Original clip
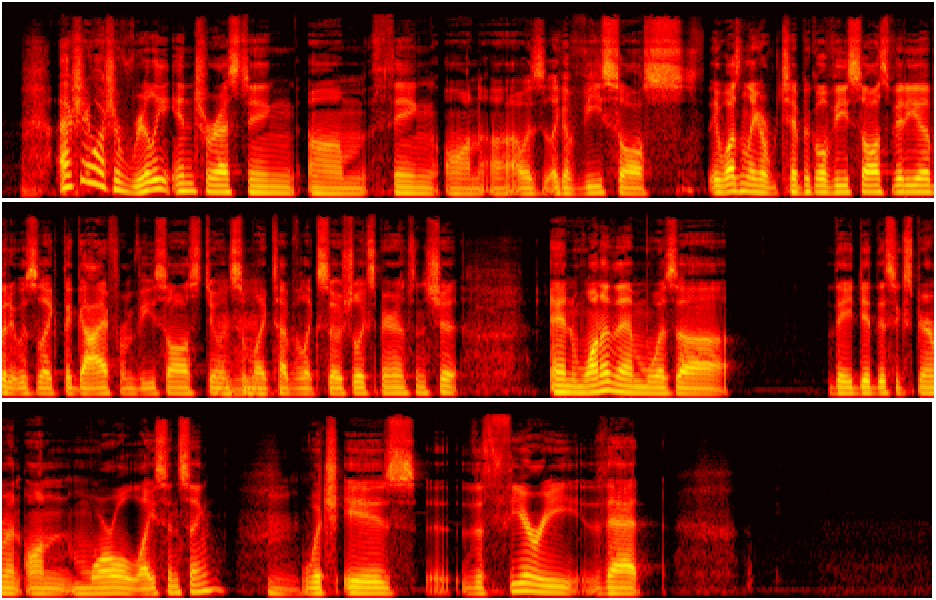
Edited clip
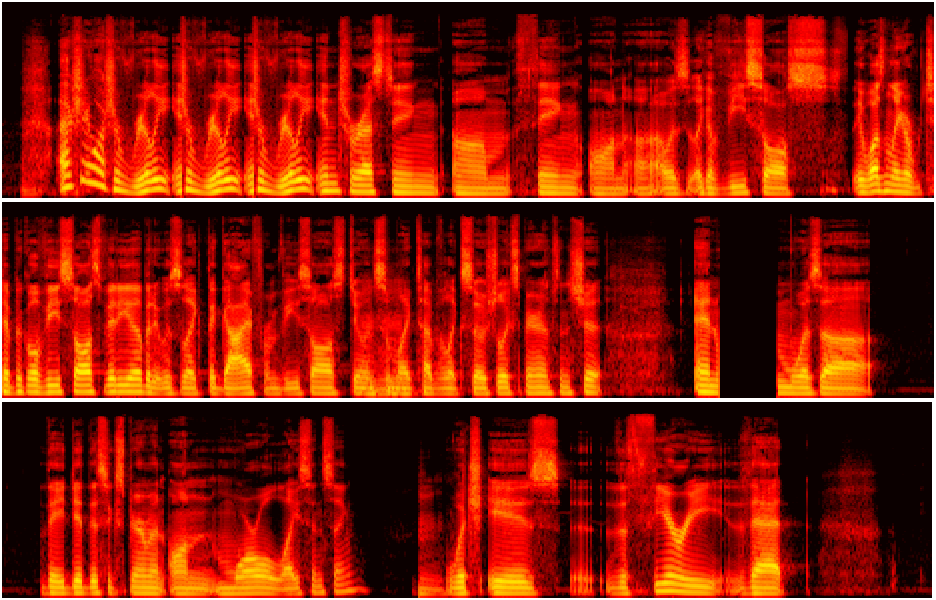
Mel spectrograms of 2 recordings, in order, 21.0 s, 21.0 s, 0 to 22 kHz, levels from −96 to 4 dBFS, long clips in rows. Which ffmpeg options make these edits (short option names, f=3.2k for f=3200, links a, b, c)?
-filter_complex "[0:a]asplit=6[a][b][c][d][e][f];[a]atrim=end=1.342[g];[b]atrim=start=0.798:end=1.342[h];[c]atrim=start=0.798:end=11.28,asetpts=PTS-STARTPTS,afade=t=out:st=10.478:d=0.004:c=hsin[i];[d]atrim=start=11.28:end=11.72,asetpts=PTS-STARTPTS,volume=0[j];[e]atrim=start=11.72:end=16.02,asetpts=PTS-STARTPTS,afade=t=in:d=0.004:c=hsin,afade=t=out:st=2.87:d=1.43[k];[f]atrim=start=16.02,asetpts=PTS-STARTPTS,afade=t=in:d=0.004:c=hsin[l];[g][h]acrossfade=d=0.004:c1=hsin:c2=hsin[m];[i][j][k][l]concat=n=4:v=0:a=1[n];[m][n]acrossfade=d=0.004:c1=hsin:c2=hsin"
